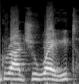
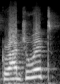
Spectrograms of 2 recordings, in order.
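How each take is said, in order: First: The last syllable sounds like eight. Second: The last syllable sounds like it. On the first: It is used as a verb. "the ate in this word becomes an eight" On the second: It is used as a noun. "the ate becomes an it"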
